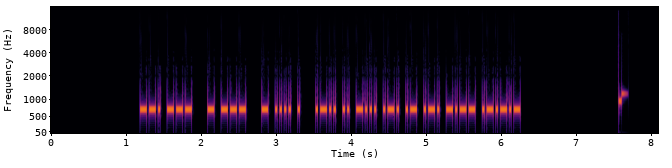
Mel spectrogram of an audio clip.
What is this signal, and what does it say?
Morse code, heard as a keyed tone, about 38 wpm, 700 Hz. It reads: GO TO THE LIBRARY.
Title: Sentences from Top 600 Words 40wpm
